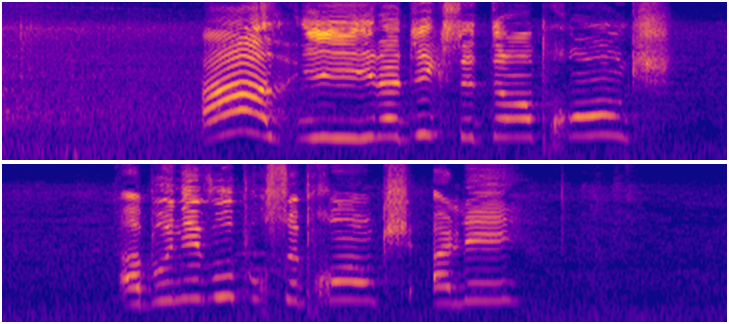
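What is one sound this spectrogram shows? A boy speaks close to the microphone with animation.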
